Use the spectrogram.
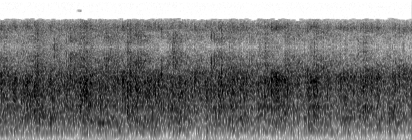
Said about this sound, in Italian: Facciamo ancora un applauso a Gesù, per favore.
